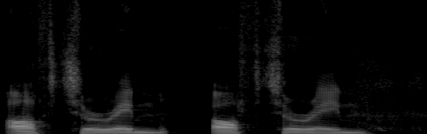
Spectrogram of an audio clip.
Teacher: the final R in after is pronounced . So you say after him, after him and the R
